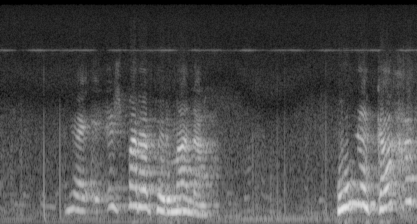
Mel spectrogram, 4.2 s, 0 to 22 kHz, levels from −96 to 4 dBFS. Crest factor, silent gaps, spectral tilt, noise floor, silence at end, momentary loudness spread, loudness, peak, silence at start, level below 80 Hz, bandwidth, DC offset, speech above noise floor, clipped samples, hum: 16 dB; none; -6.5 dB/octave; -42 dBFS; 0 s; 14 LU; -18 LUFS; -4 dBFS; 0.65 s; -48 dBFS; 11.5 kHz; under 0.1%; 25 dB; under 0.1%; none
